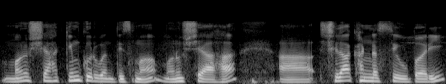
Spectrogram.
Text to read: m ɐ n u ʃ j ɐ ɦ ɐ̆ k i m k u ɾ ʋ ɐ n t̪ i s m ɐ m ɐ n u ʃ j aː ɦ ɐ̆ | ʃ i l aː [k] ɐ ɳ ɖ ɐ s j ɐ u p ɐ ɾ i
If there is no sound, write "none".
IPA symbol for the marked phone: kʰ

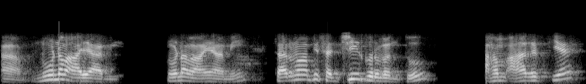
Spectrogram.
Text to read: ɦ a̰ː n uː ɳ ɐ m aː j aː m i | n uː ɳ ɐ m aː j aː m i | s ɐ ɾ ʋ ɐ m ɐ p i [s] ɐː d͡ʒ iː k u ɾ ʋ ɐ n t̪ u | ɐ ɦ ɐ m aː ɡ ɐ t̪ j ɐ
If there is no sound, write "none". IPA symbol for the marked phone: s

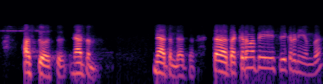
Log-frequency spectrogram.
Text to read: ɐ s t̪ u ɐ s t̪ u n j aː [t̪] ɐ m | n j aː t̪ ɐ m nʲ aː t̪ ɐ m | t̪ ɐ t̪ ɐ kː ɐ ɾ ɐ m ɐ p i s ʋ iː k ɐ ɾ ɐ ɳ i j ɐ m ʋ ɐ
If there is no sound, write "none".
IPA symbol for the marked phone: t̪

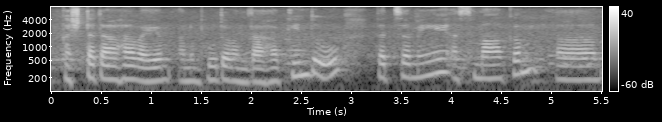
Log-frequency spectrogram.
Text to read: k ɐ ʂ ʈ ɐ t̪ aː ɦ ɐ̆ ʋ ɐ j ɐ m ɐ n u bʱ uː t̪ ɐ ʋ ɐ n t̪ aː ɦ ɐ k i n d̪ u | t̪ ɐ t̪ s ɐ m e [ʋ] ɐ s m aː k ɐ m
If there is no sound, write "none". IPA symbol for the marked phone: none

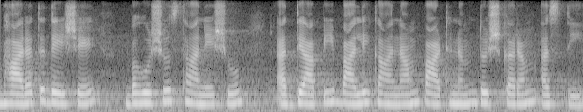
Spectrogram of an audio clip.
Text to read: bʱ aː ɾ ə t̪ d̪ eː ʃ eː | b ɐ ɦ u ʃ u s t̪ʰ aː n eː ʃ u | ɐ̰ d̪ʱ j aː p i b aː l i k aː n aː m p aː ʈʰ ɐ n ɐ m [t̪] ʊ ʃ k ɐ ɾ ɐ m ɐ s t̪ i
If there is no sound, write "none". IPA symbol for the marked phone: d̪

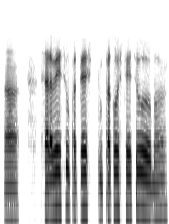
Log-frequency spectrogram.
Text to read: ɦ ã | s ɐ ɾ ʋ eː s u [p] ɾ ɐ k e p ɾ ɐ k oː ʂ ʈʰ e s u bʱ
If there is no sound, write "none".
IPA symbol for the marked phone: p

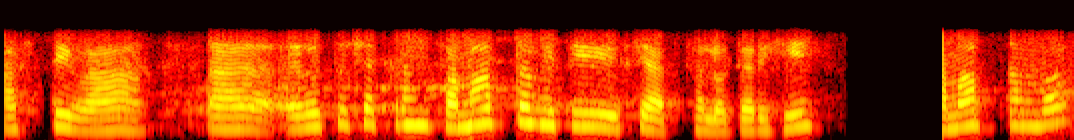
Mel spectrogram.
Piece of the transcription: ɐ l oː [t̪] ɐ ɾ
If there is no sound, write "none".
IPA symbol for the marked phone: t̪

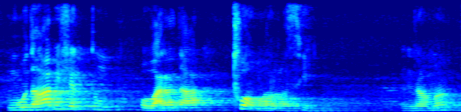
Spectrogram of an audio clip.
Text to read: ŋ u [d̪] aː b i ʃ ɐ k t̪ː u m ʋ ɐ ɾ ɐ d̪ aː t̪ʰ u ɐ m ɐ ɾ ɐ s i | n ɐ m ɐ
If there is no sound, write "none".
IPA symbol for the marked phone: d̪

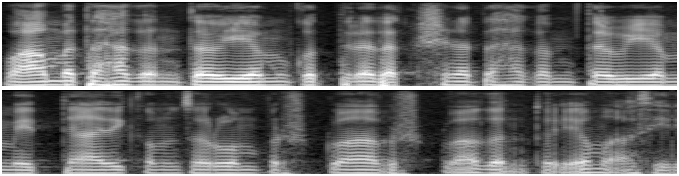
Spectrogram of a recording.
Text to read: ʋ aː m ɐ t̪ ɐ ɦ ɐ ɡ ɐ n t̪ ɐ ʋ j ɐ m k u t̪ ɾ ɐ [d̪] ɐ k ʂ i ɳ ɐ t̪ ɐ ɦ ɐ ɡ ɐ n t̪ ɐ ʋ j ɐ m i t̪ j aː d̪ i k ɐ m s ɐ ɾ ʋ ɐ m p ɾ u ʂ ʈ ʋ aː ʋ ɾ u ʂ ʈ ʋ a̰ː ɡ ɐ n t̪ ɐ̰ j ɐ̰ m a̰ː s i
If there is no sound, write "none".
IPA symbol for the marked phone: d̪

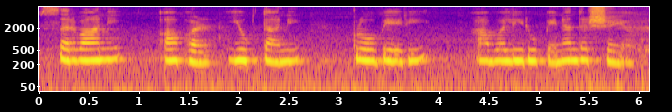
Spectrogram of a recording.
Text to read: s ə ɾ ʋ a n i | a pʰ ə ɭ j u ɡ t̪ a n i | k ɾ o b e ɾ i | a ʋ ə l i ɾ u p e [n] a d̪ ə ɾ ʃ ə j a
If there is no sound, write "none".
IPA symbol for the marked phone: n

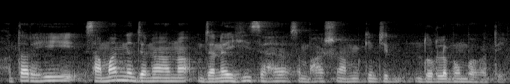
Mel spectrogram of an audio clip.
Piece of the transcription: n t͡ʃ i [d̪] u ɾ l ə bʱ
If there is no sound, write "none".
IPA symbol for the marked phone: d̪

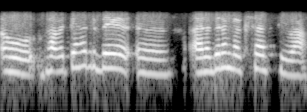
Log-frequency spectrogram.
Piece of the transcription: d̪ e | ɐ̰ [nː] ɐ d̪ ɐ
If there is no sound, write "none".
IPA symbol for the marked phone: n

